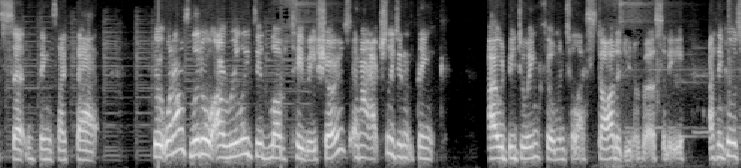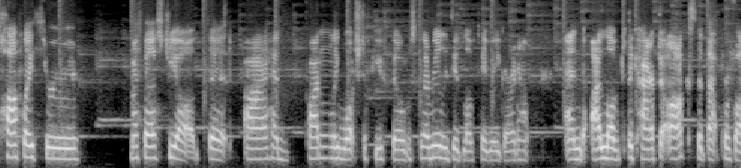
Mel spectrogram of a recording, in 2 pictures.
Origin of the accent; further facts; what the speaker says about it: Perth, Western Australia, Australia; I am a filmmaker from Perth, Australia.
